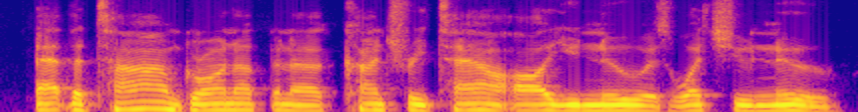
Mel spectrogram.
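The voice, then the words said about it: Southern US accent. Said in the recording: “I could gather you were somewhere below the Mason-Dixon from your accent ... Definitely from the South.”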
